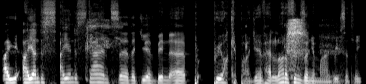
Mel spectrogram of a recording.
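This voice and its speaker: A man voicing a flustered, halting officer who is formal and anxiously polite to his leader in a tabletop game. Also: mid-range voice, a little mellow, dry recording, studio quality, close to an everyday voice. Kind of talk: improvised tabletop roleplay.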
